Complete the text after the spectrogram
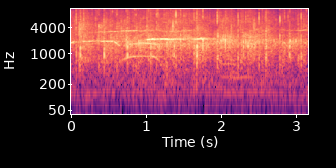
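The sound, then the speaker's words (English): Sustained applause from a sizable audience, a dense, steady wash of clapping hands that holds at an even level for a few seconds, with no talking over it. “And don't applaud, just throw money.”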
